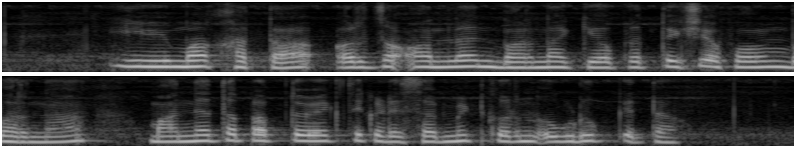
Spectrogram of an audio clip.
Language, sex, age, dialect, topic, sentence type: Marathi, male, 18-24, Southern Konkan, banking, statement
